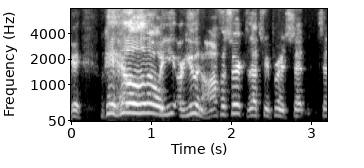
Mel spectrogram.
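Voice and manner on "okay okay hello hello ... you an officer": put-on panicky, overplayed, frantic scramble of words. Retelling a call with a man claiming to be Canada's legal department, acting frantic. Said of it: "I was real frantic".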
